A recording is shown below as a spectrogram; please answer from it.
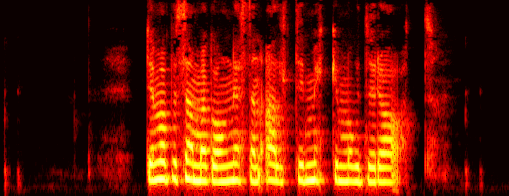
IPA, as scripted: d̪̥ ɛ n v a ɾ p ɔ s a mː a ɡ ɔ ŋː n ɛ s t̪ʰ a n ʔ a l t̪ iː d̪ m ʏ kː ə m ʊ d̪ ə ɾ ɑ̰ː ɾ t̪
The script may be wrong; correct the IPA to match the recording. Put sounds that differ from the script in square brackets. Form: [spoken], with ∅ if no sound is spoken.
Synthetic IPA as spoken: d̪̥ ɛ n v a ɾ p ɔ s a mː a ɡ ɔ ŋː n ɛ s [t̪] a n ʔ a l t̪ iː d̪ m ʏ kː ə m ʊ d̪ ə ɾ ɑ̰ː [∅] t̪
